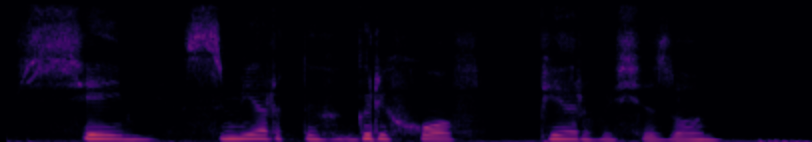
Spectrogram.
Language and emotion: Russian, neutral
